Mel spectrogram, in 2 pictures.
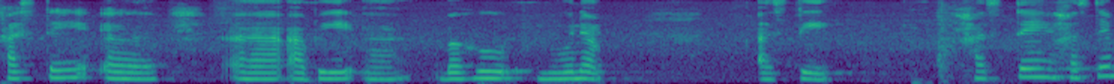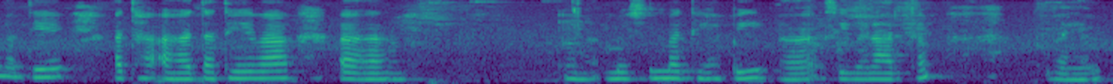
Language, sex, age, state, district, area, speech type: Sanskrit, female, 18-30, Kerala, Kannur, rural, spontaneous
